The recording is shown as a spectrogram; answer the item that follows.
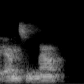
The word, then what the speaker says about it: Anson Mount: I am saying that right, Anson Mount. – Yes, you are.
